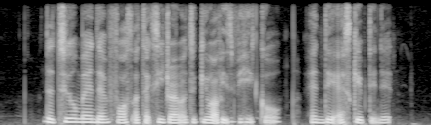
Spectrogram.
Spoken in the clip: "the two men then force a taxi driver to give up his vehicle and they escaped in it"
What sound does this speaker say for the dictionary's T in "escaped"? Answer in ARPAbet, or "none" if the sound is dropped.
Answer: T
